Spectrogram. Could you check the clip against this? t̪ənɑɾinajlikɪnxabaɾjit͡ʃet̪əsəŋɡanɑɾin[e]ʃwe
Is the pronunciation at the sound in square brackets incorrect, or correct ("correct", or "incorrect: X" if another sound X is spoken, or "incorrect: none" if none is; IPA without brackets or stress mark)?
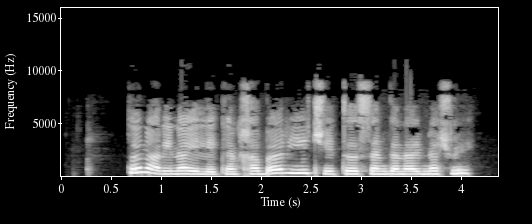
incorrect: a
